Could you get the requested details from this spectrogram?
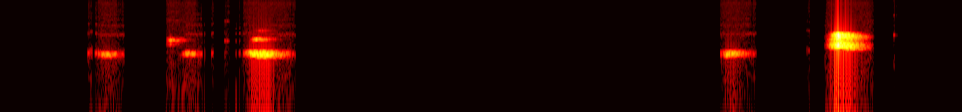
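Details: Red-flanked bluetail giving its call notes: a few soft, short ticking notes, then one louder, harsh, buzzy "jit". Long quiet gaps separate the notes, with no other sounds.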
